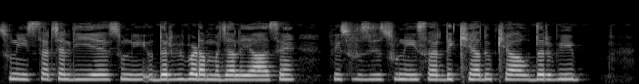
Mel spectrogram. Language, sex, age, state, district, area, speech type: Dogri, female, 30-45, Jammu and Kashmir, Samba, rural, spontaneous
